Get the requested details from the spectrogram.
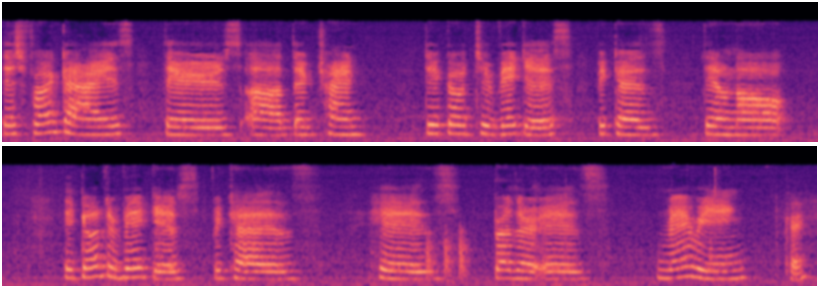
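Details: Adult female speaker; aphasia.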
